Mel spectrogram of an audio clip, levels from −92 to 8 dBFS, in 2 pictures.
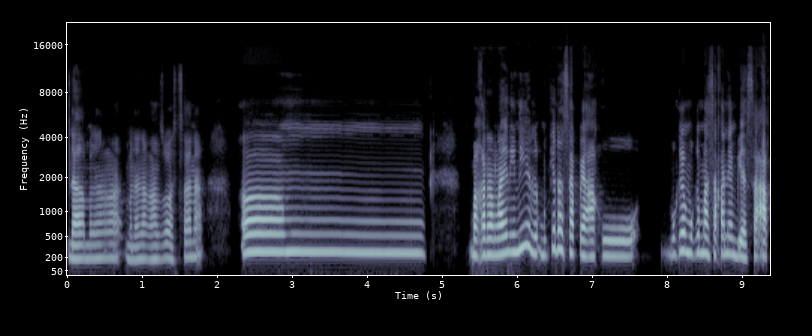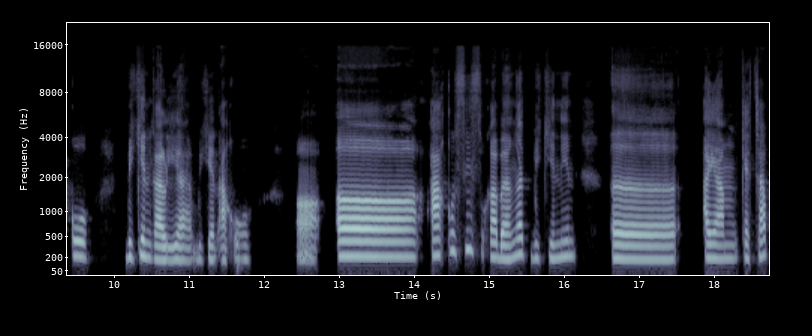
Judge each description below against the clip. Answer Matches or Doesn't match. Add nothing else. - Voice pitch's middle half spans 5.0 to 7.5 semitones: Matches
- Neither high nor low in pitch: Doesn't match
